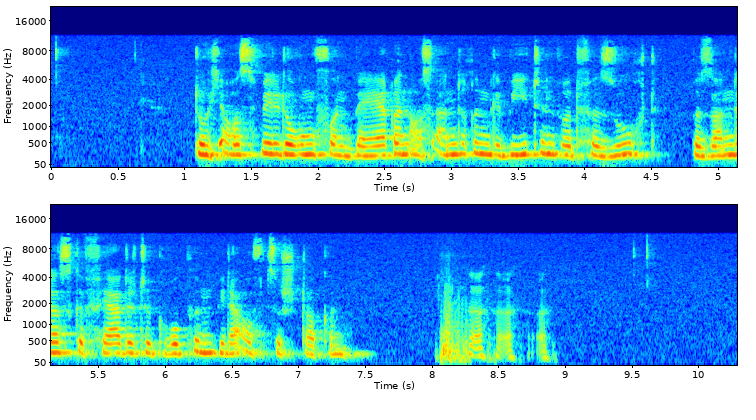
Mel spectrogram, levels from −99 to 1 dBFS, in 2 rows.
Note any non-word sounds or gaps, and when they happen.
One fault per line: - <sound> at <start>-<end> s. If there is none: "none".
- laugh at 8.0-9.0 s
